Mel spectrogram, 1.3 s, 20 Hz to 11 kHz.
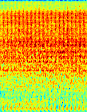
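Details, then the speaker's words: ETQ TG72K12 portable generator, about 14-15 years old, running to test rectifier charging: steady, even single-cylinder thump, no misses or knocks; battery reads about 13.19 V, rectifier fine; starter solenoid suspected for starting fault; normal running. "so we'll start back up and we'll check and see if our rectifier is having an impact on our battery"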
